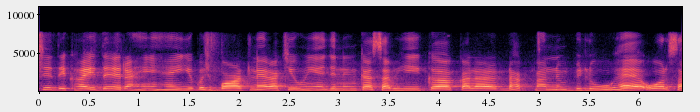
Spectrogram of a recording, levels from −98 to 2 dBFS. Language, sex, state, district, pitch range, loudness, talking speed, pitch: Hindi, female, Madhya Pradesh, Dhar, 225-245 Hz, -17 LUFS, 175 wpm, 235 Hz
